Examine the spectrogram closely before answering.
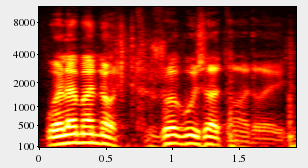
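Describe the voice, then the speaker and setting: Self-pitying villain, cartoon, blustering, bright hard tone, faint noise behind. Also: male voice, mid-range voice, very animated, moderate pace. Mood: greedy. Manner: theatrical, blustering. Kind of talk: cartoon voice acting.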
